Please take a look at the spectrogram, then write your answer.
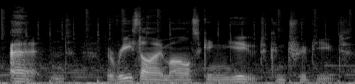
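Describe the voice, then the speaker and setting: A man's voice over music in the background. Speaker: baker. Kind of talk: amateur crowdfunding pitch narration. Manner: casual, hesitant.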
